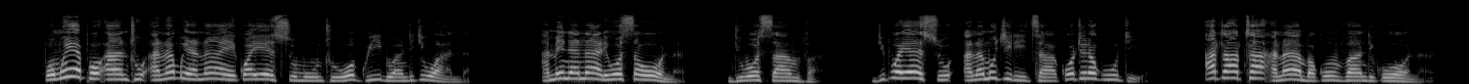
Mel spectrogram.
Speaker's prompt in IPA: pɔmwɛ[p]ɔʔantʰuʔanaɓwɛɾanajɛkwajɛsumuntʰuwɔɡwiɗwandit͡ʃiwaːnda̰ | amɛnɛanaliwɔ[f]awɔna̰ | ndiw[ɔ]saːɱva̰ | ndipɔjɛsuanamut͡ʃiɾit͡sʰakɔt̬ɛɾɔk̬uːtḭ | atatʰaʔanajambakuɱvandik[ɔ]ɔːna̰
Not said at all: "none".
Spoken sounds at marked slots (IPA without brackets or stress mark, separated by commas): p, s, ɔ, u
